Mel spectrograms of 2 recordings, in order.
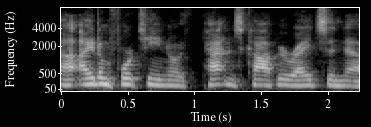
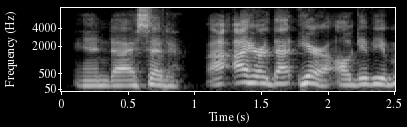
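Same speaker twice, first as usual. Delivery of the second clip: normal talking voice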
